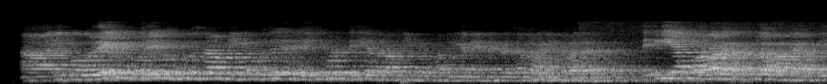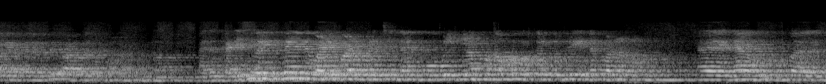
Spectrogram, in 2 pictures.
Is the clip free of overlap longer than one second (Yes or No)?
Yes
